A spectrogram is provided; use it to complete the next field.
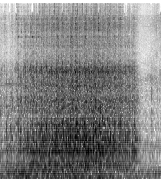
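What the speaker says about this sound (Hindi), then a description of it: "इस साइड में इस तरीके से सिलाई लगानी है।" An electric sewing machine stitches the side seam of a kurti with a steady, continuous mechanical whir at close range. The stitching runs unbroken, then stops near the end with no talk.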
